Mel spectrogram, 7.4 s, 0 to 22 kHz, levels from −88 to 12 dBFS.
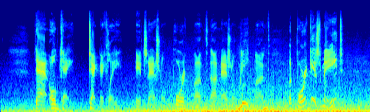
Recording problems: wind noise on the microphone; occasional gusts; 15 dB below the speech

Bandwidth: 14.5 kHz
